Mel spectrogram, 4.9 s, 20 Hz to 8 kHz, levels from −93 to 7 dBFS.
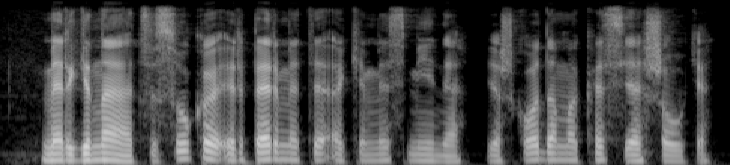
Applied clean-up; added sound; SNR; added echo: none; none; none; none.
